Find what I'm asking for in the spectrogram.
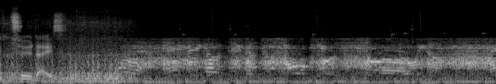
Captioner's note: officer On Speaker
